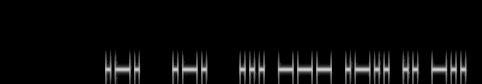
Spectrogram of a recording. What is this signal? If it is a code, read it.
Morse code, heard as a keyed tone, about 25 wpm, 700 Hz. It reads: R R SOLID
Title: Common QSO Phrases 25wpm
